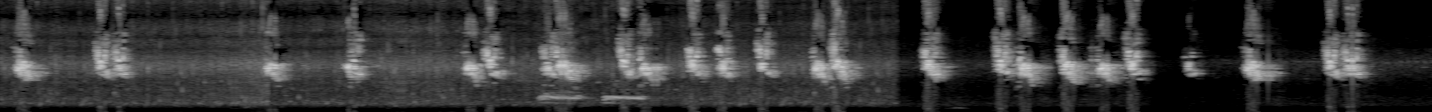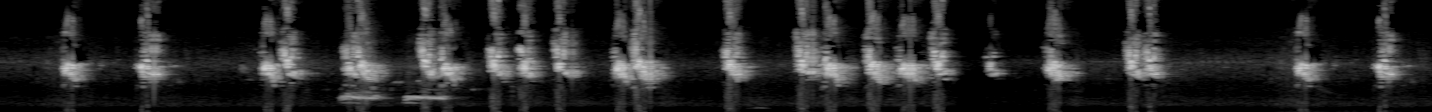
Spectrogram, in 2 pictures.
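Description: Small songbirds chirping busily: short high chirps several times a second, with the same pair of lower notes coming back about every twelve seconds like a looped recording. A steady hiss runs under the chirping for the first nine seconds or so and cuts off abruptly.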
